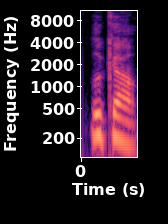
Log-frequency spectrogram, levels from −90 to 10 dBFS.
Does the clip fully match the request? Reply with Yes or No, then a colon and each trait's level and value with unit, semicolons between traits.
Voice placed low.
No: high, 195 Hz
